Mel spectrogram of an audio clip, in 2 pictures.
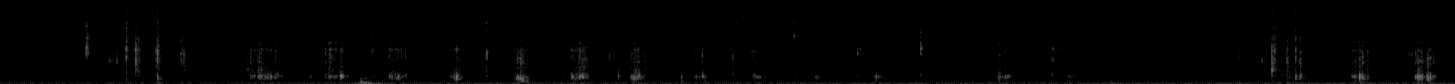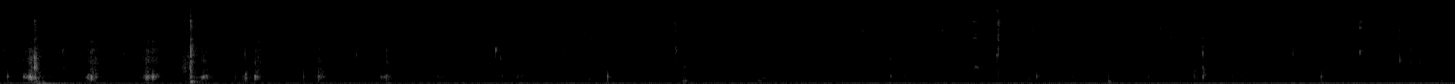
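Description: Close-up crunching and chewing of a crisp Oreo sandwich cookie, in quick runs of small crackly crunches. They come thickest in the first half and thin out to occasional crunches in the later part.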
